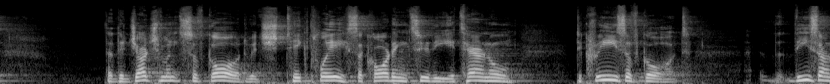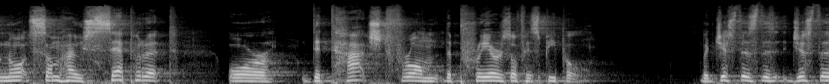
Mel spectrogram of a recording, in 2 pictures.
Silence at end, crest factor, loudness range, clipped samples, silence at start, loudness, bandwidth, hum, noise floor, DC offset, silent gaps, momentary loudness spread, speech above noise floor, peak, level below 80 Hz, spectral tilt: 0 s; 18 dB; 4 LU; under 0.1%; 0 s; -18 LUFS; 17.5 kHz; none; -65 dBFS; under 0.1%; none; 12 LU; 47 dB; -2 dBFS; -44 dBFS; -4 dB/octave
